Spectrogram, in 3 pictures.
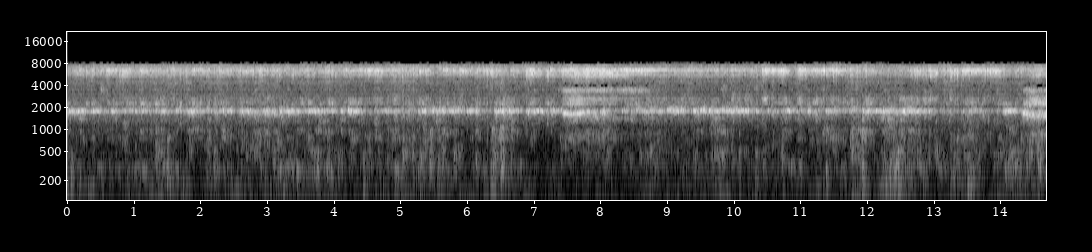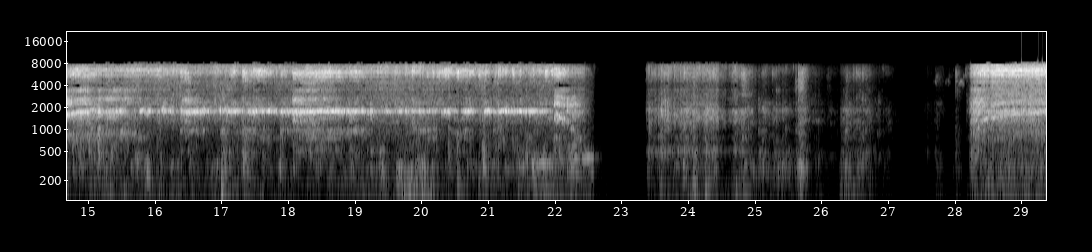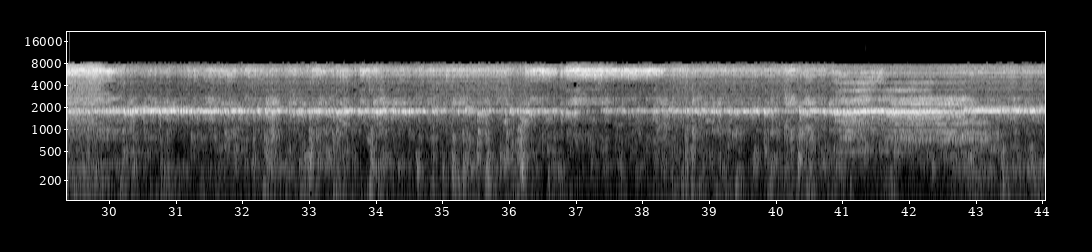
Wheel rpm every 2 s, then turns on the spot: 240, 230, 230, 230, 230, 230, 230, 230, 230, 230, 220, 40, 30, 20, 170, 230, 230, 230, 230, 230, 220, 220.
22-28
